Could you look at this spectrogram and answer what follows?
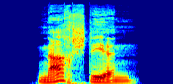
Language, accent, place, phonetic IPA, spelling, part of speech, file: German, Germany, Berlin, [ˈnaːxˌʃteːən], nachstehen, verb, De-nachstehen.ogg
- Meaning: to be inferior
